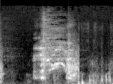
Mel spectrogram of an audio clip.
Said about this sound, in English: I did it again. I just like coughing on you, apparently.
